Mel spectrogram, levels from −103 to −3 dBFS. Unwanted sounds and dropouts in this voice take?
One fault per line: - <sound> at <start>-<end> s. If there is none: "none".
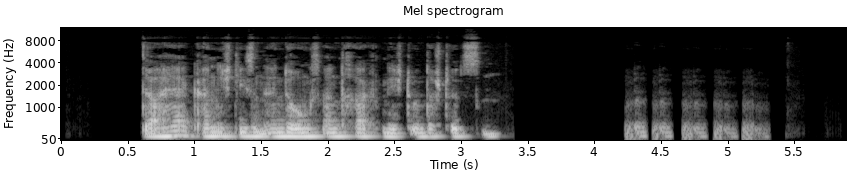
- laugh at 4.2-5.3 s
